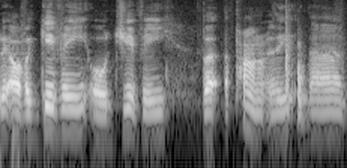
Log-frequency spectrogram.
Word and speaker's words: Givi: Um is uh I've called it either Givy or Jivvy, but apparently uh Jivvy is the correct pronunciation.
